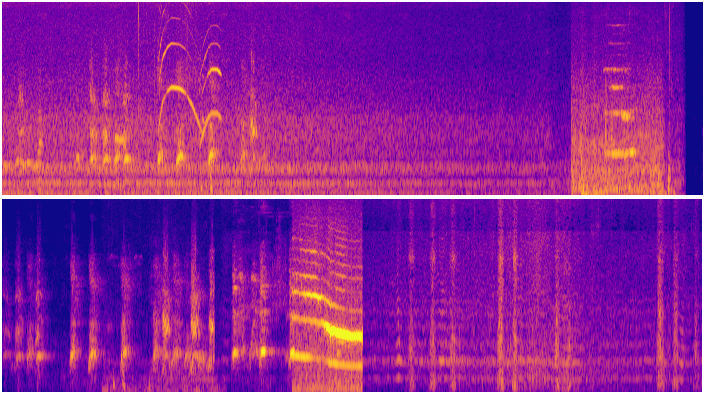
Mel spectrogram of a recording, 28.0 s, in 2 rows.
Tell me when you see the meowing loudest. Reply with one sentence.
The volume of the meowing peaks at 21 seconds.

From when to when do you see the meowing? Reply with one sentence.
You can hear the meowing from 2.2 to 4.4 s, from 11.3 to 13.2 s and from 19.8 to 21.2 s.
